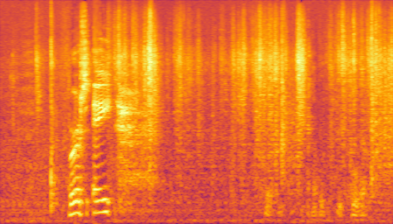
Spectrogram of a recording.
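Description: An elderly man speaks in short phrases close by.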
